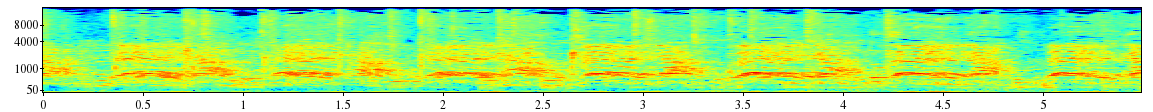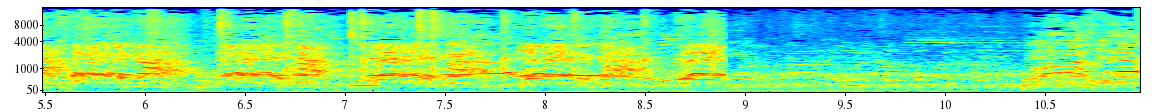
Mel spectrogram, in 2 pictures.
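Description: A crowd of football supporters chanting in unison, loud rhythmic shouts at about two a second, breaking off about nine seconds in.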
